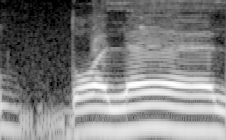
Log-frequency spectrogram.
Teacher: ضاد is sides of the tongue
